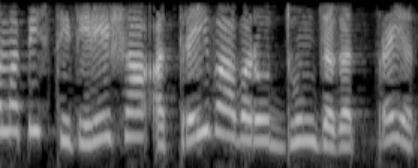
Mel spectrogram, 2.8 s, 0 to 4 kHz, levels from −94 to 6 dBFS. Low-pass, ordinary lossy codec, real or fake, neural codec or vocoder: 3.6 kHz; none; real; none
